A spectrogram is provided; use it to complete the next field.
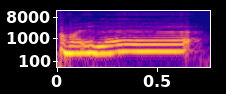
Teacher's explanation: Hukum tajwidnya yaitu matobi'i, karena terdapat lam bertemu dengan alif yang dibuang dan dibaca panjang 2 harokat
